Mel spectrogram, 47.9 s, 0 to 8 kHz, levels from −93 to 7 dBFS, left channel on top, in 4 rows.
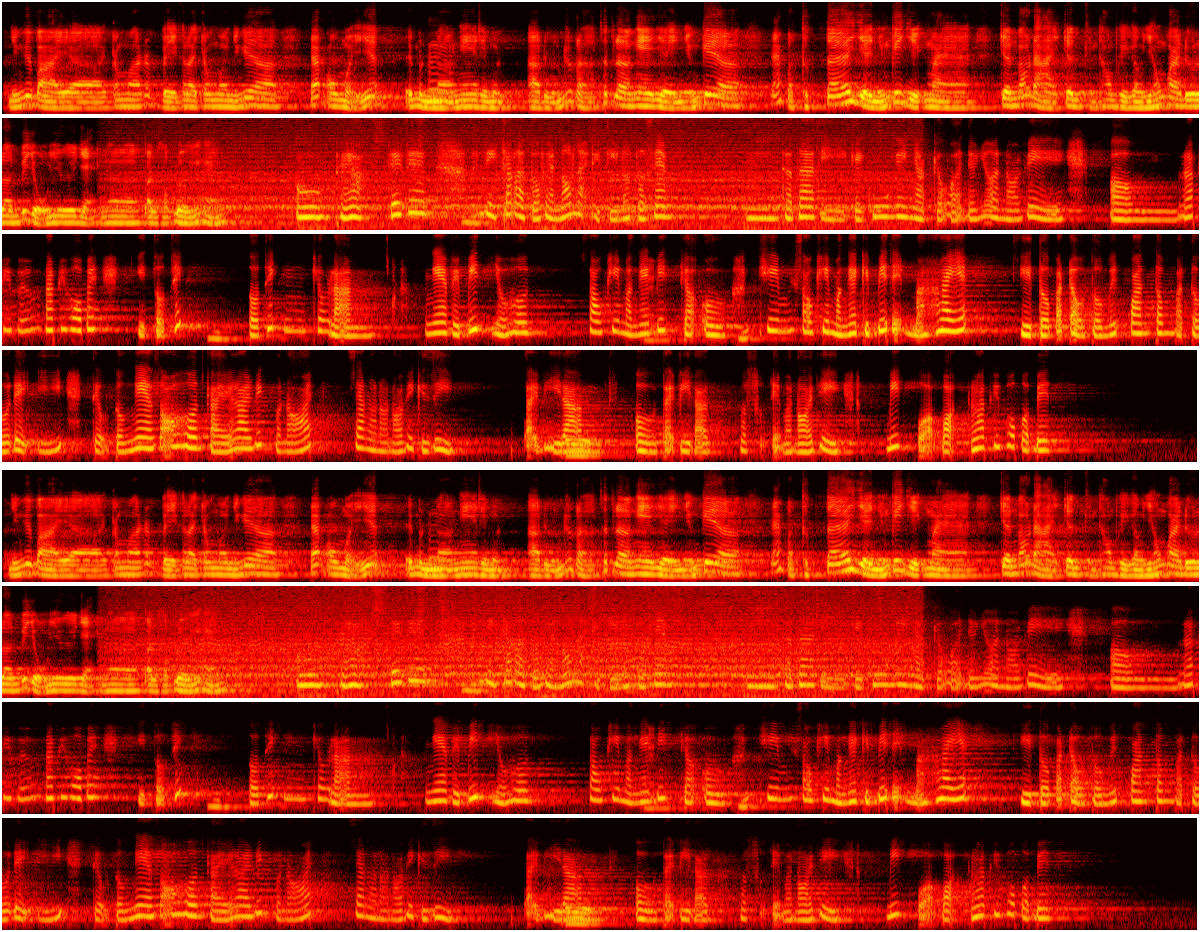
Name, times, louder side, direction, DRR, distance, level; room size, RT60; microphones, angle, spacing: voice 1, 0.1-14.2 16.6-16.7 26.0-26.1 30.4-30.5 31.3-31.4 41.5-41.8, left 1 dB, 5° left, 8 dB, 0.8 m, -28 dB
voice 2, 4.3-4.6 14.9-18.7 19.4-25.7 26.4-27.7 28.2-29.3 29.8-33.6 34.1-39.0 39.4-40.4 41.1-41.9 42.2-43.0 43.3-44.4 44.7-46.4, left 4 dB, 40° left, 9 dB, 0.6 m, -30 dB
sound 1, 12.9-21.2, right 2 dB, 25° right, 1.0 m, -37 dB
28.5 x 22.0 x 7.7 m, 2.3 s
head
